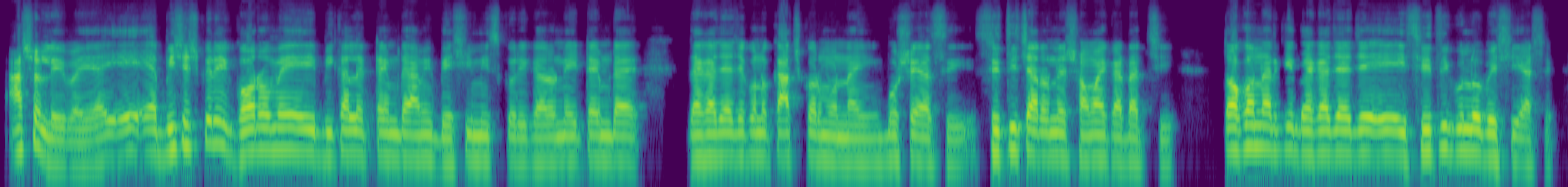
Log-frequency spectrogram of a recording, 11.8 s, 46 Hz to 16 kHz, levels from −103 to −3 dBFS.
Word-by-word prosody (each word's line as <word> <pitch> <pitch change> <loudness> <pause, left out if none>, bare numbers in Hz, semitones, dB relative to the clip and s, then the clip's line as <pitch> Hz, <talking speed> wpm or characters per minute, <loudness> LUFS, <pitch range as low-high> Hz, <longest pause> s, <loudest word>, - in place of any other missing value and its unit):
আসলেই 110 -8 +1
ভাই, 95 - -3
অ্যা 110 - -2 0.2
এই 145 - -1
এই 140 - 0
বিশেষ 160 +2 +1
করে 190 -1 +1
এই - - -4
গরমে, 150 +1 +4
এই - - +2
বিকালের 135 -1 0
টাইমটা 125 -1 0
আমি 120 - -3
বেশি 110 +3 -6
মিস 115 -1 -5
করি, 110 -1 -5
কারণ 110 +1 -1
এই 115 - -5
টাইমটায় 120 -1 0 0.4
দেখা 120 +1 +3
যায় 130 -1 +1
যে, - - -1
কোনো 130 -1 -1
কাজকর্ম 125 -1 0
নাই, 110 - -2 0.2
বসে 120 +1 -2
আছি 105 0 -10 0.2
স্মৃতিচারণের 135 -3 +1
সময় 120 0 +2
কাটাচ্ছি। 105 -2 -3 0.5
তখন 160 +2 +6
আরকি 155 0 -1
দেখা 140 +1 +4
যায় 140 -1 +4
যে, - - +5
এ - - +2
এই - - +1
স্মৃতিগুলো 145 0 +1
বেশি 125 -1 -3
আসে। - - -19
125 Hz, 205 wpm, -24 LUFS, 115-145 Hz, 0.5 s, তখন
